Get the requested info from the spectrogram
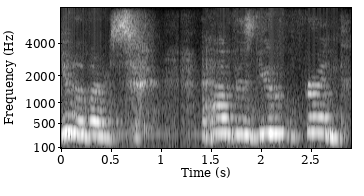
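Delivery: high, gushing voice, projected upward. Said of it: "I was like".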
